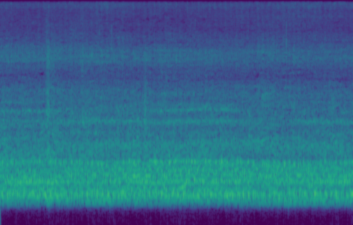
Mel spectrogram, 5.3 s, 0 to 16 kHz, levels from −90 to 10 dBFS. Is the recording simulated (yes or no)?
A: yes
